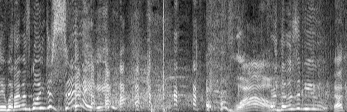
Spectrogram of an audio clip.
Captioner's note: laughter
